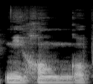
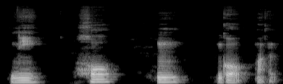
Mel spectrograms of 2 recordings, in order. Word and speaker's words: nihongo: Nihongo, pronunciamos nihongo, pero ni empezando como bajo y después ho subimos el tono. Ni ho un go. Eh, después un go es mismo tono que ho.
